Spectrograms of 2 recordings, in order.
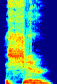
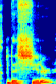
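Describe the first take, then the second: First: Said in the usual way. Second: Shitter with a rising question; amused disbelief. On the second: Real, not acted. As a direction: rise on shitter in amused surprise.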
